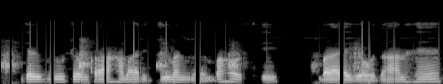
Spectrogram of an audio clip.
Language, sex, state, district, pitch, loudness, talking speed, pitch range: Hindi, male, Uttar Pradesh, Hamirpur, 115 Hz, -19 LUFS, 150 wpm, 110-120 Hz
